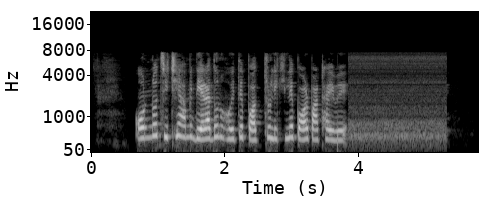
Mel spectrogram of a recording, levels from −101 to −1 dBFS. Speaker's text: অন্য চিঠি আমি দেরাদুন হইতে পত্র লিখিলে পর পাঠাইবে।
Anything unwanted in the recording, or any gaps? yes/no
no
